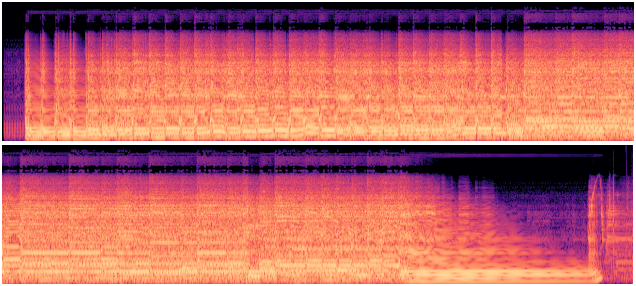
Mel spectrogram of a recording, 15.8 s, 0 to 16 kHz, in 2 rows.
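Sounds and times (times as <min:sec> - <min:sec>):
electric guitar through tube drive effect of a guitar processor: 0:00.1 - 0:15.7.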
